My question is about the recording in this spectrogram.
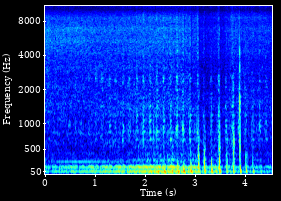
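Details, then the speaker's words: Honda Element with P0301, about 31 miles on it, after the check engine light came on while driving: lumpy, uneven idle chuffing about four times a second, with revs dipping as if about to die. Cylinder 1 misfire from a bad injector. "That is pretty bad."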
